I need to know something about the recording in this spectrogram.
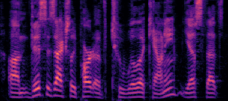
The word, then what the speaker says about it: Tooele: here in grantsville this is actually part of tooele county yes that's t-o-o-e-l-e is pronounced tooele i know that's a little bit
